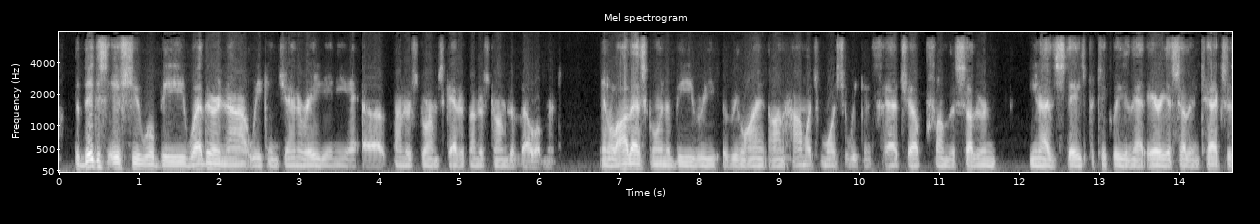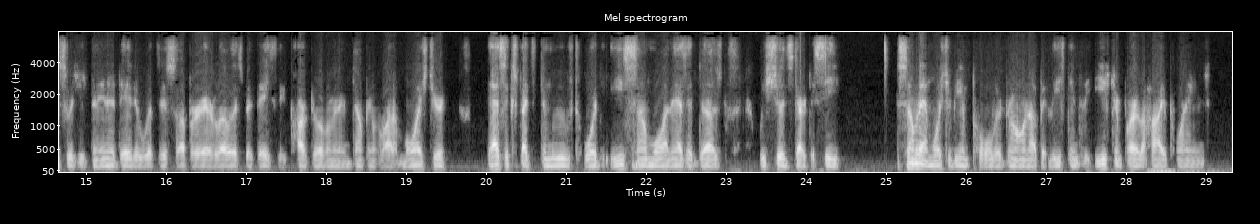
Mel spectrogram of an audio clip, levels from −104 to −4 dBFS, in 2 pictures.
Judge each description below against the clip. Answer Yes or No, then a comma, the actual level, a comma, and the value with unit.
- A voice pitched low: Yes, very low, 75 Hz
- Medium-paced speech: No, fast, 210 wpm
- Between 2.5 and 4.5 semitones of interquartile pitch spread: No, narrow, 1.9 semitones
